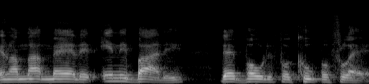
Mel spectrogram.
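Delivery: normal talking voice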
